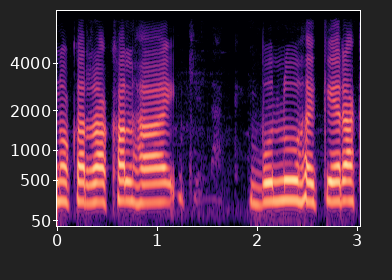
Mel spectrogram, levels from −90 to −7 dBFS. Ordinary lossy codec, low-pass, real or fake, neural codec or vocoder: Opus, 64 kbps; 7.2 kHz; real; none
